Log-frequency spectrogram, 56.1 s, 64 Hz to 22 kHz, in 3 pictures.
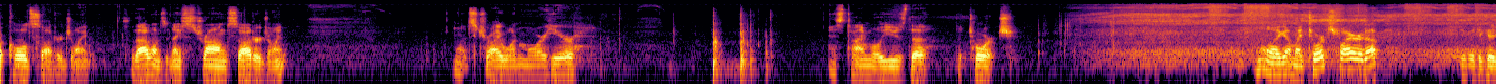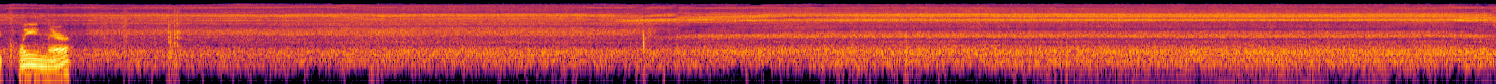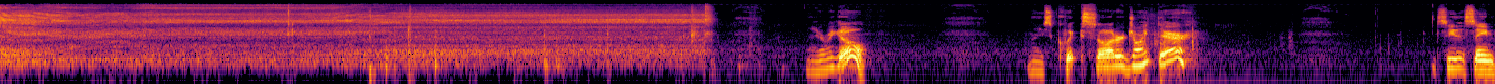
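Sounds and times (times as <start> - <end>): gas torch hissing: 5.7 - 8.2, 13.2 - 47.0.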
